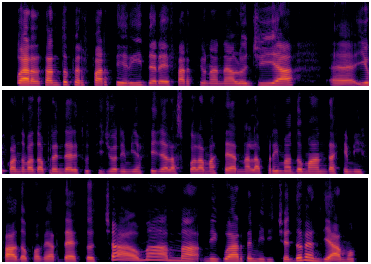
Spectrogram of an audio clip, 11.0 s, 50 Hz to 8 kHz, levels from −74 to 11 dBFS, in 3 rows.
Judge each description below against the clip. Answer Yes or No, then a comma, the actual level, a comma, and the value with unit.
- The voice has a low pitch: No, medium, 175 Hz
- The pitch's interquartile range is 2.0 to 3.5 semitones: Yes, narrow, 2.6 semitones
